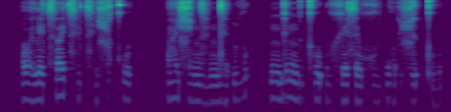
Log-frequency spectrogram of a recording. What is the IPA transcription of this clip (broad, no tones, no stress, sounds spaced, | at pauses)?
lˠ e̤ lʲ a t͡sʰ ɐ ɪ̯ t͡sʰ ɛ̤ t͡sʰ e̤ ɕ ṳ kʷʰ ɪ | a̤ ɕ a̤ n z a̤ n d ɛ̤ ʔ ʎ ṳ | ŋ ɡ e ŋ ɡ ʏ kʰ u ʔ ṳ x e s ɛ xʷ ɛ̤ p w ɔ̤ ʔ ɕ ʏ ʔ kʼ ṳ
